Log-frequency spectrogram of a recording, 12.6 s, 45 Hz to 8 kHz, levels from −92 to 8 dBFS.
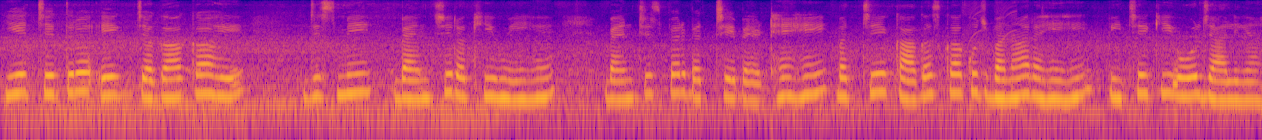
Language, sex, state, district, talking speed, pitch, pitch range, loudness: Hindi, female, Rajasthan, Nagaur, 140 wpm, 225 Hz, 205-250 Hz, -18 LUFS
